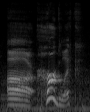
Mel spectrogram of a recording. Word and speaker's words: Herglic: You have the literal response to that, which is this large, hulking, Herglick. Yes, good. I pronounced that right without having looked at the, without having...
